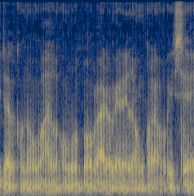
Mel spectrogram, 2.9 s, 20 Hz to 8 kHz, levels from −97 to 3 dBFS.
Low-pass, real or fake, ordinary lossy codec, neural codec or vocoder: none; fake; none; codec, 16 kHz, 4 kbps, FunCodec, trained on LibriTTS, 50 frames a second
